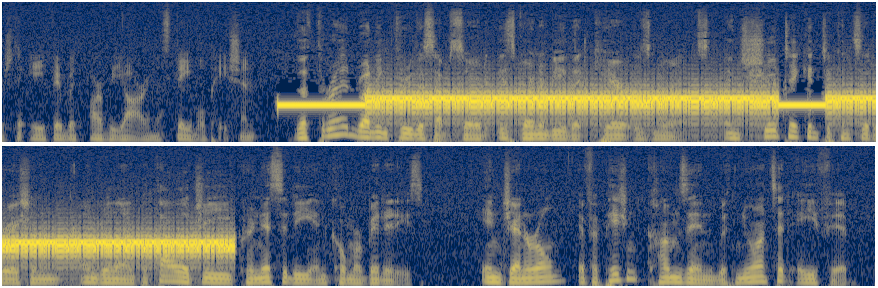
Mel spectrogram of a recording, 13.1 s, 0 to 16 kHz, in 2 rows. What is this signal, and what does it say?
300-baud modem data (V.21 tones), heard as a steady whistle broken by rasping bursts, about 300 baud, 200 Hz shift, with speech in English.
